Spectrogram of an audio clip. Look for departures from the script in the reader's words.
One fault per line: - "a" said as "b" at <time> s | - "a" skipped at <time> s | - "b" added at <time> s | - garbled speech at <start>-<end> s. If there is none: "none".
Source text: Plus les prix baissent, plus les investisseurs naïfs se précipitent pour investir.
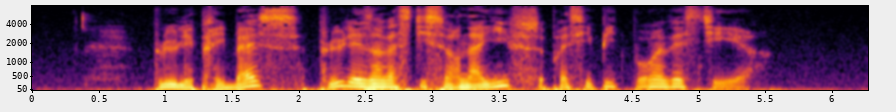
none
